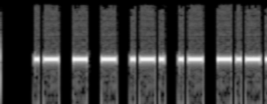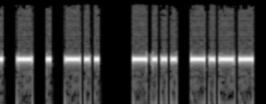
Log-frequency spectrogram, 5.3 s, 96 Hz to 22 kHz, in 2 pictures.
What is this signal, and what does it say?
Morse code, heard as a keyed tone, about 25 wpm, 1000 Hz. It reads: ATTRACTED BY
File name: 25wpm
